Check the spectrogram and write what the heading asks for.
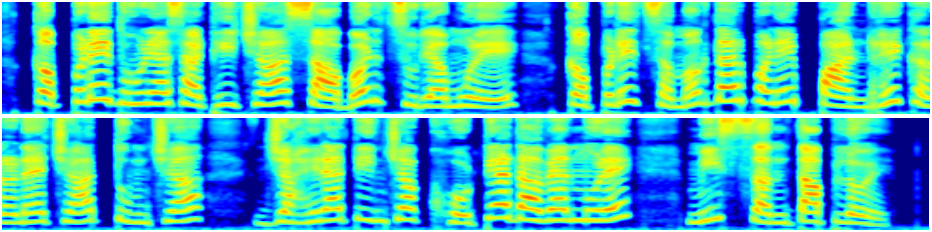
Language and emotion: Marathi, angry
